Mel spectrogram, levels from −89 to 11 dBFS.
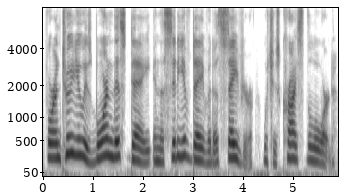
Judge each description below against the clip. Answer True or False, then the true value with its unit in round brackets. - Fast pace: False (195 wpm)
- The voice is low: False (210 Hz)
